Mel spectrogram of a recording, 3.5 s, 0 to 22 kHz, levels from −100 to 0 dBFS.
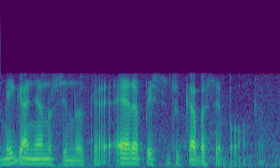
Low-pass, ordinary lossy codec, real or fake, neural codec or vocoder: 3.6 kHz; none; real; none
